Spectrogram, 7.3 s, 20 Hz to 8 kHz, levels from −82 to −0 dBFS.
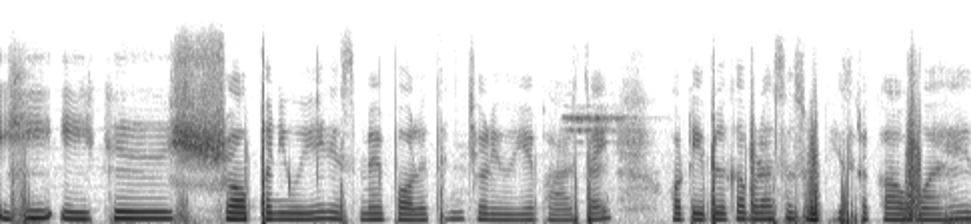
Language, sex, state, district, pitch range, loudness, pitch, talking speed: Hindi, female, Odisha, Sambalpur, 205-235 Hz, -21 LUFS, 220 Hz, 190 wpm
